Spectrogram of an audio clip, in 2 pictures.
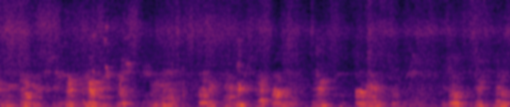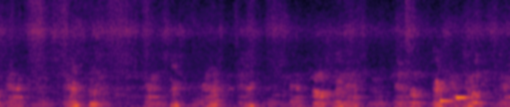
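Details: Piglets on a pig farm producing steady rhythmic grunting, short pulses repeated about twice a second over nearly thirteen seconds, with a faint high squeak near the end.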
